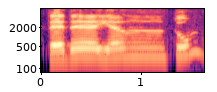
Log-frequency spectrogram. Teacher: غنة إخفاء مرققة مع حرف الت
